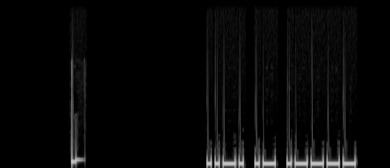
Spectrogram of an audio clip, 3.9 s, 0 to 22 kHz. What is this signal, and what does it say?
Morse code, heard as a keyed tone, about 30 wpm, 700 Hz. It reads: FA1
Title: Callsign Prefixes for Top 25 DXCC - 30wpm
